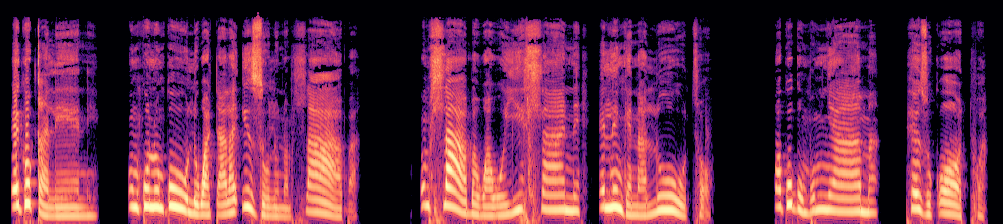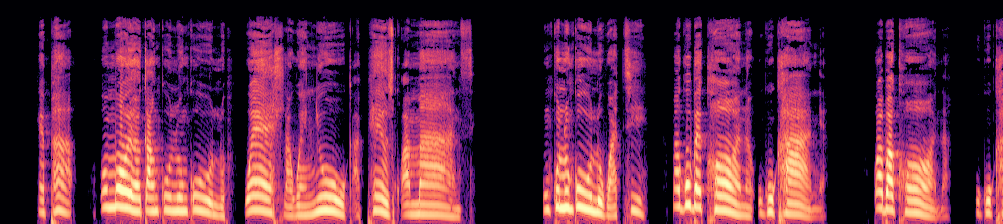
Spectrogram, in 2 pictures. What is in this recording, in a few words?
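Zulu, General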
